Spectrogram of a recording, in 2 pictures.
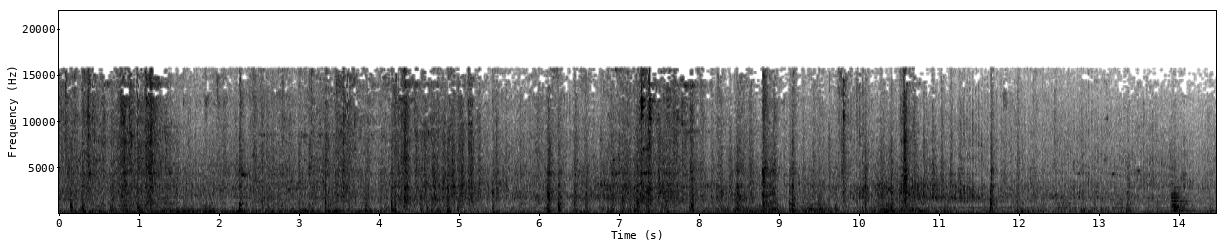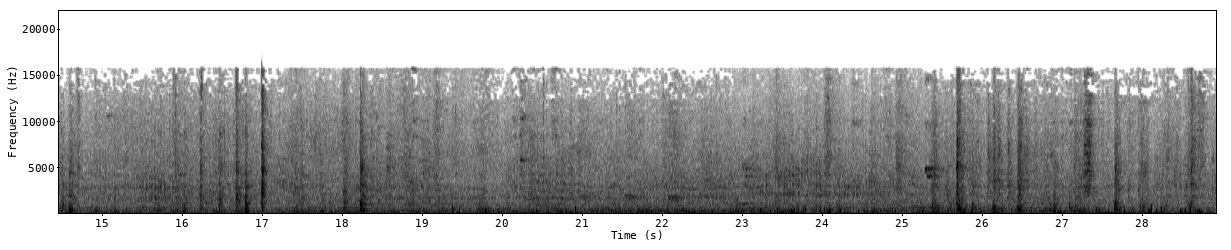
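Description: Passenger express train running at speed, heard from a carriage window: steady running noise with the wheels clattering over the rail joints in repeated clicks.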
